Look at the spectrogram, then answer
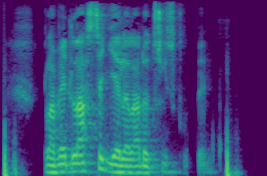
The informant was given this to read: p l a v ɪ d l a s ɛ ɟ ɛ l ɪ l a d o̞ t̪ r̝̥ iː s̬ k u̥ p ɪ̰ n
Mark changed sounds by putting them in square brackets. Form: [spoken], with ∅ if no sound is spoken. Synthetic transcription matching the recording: p l a v ɪ d l a s ɛ ɟ ɛ l ɪ l a d o̞ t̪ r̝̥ iː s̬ k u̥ p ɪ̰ n

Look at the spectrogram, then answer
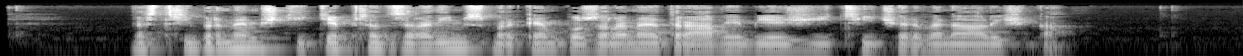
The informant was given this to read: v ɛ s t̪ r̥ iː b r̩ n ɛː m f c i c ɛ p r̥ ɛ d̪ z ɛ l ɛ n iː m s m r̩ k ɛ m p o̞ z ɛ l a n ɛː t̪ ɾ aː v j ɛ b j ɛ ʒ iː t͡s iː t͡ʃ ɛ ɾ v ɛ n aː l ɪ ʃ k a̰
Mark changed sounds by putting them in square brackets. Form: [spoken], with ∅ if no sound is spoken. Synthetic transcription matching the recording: v ɛ s t̪ r̥ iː b r̩ n ɛː m [ʃ] c i c ɛ p r̥ ɛ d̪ z ɛ l ɛ n iː m s m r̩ k ɛ m p o̞ z ɛ l [ɛ] n ɛː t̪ ɾ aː v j ɛ b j ɛ ʒ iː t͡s iː t͡ʃ ɛ ɾ v ɛ n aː l ɪ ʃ k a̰

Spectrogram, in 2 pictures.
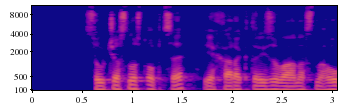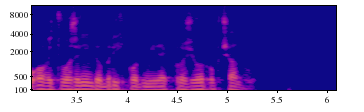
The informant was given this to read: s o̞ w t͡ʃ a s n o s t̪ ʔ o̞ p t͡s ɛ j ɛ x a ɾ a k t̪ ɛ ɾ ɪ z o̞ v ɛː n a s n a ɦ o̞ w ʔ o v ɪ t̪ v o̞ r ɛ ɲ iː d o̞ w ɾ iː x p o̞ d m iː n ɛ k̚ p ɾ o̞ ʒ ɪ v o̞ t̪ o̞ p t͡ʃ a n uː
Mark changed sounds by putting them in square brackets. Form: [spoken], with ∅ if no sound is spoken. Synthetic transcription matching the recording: s o̞ w t͡ʃ a s n o s t̪ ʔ o̞ p t͡s ɛ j ɛ x a ɾ a k t̪ ɛ ɾ ɪ z o̞ v [aː] n a s n a ɦ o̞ w ʔ o v ɪ t̪ v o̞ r ɛ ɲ iː d o̞ [b] ɾ iː x p o̞ d m iː n ɛ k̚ p ɾ o̞ ʒ ɪ v o̞ t̪ o̞ p t͡ʃ a n uː

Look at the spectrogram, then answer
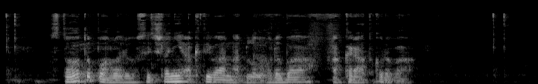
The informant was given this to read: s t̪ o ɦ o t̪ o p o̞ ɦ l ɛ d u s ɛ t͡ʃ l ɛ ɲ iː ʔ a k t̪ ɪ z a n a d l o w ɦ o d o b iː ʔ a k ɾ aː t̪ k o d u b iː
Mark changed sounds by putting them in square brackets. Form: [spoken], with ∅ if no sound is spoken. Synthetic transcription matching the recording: s t̪ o ɦ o t̪ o p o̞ ɦ l ɛ d u s ɛ t͡ʃ l ɛ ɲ iː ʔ a k t̪ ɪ [v] a n a d l o w ɦ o d o b [aː] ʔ a k ɾ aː t̪ k o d [o] b [aː]

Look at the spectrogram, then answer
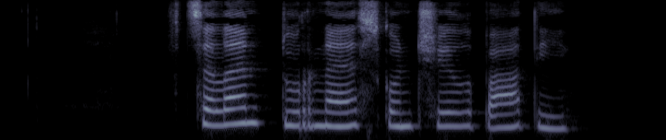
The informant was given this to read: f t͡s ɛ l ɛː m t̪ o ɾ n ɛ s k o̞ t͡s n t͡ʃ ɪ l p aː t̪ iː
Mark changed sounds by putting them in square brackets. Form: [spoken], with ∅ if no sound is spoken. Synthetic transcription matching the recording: f t͡s ɛ l ɛː m t̪ [u] ɾ n ɛ s k o̞ [∅] n t͡ʃ ɪ l p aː t̪ iː

